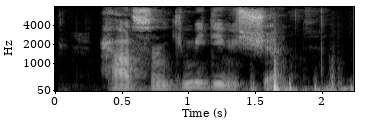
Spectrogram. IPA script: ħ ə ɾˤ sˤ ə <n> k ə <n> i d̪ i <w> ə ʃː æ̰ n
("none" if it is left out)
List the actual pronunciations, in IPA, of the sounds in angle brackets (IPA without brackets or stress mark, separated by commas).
n, m, v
